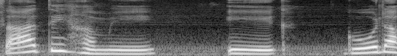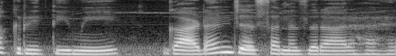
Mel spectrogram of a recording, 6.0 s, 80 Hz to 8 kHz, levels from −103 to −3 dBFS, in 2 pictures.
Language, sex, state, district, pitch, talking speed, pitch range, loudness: Hindi, male, Chhattisgarh, Raipur, 200 Hz, 130 wpm, 185-230 Hz, -16 LUFS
